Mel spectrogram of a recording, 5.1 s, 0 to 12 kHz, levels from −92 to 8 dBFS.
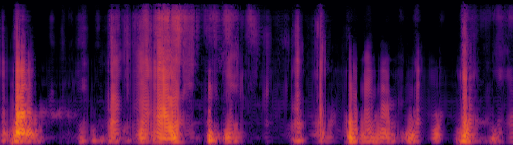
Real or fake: fake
